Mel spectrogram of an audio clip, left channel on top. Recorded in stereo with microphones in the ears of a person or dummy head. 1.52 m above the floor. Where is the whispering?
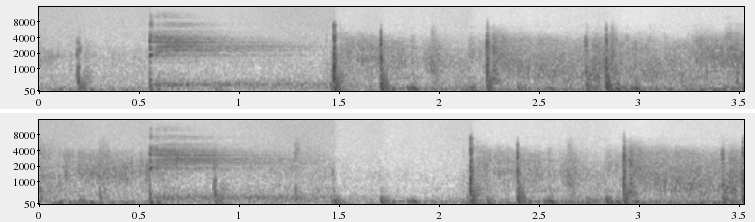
10° left (ahead or behind), 0.7 m.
